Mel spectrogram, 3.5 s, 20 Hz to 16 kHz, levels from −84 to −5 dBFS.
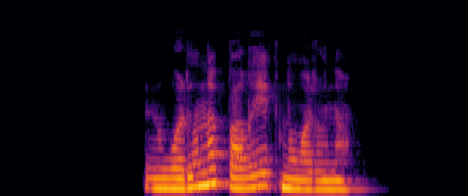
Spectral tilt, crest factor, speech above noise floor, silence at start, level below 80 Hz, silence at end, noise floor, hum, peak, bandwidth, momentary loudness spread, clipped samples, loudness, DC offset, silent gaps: -9.5 dB/octave; 14 dB; over 67 dB; 1.1 s; -74 dBFS; 0.8 s; under -90 dBFS; none; -12 dBFS; 6.6 kHz; 7 LU; under 0.1%; -24 LUFS; under 0.1%; none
